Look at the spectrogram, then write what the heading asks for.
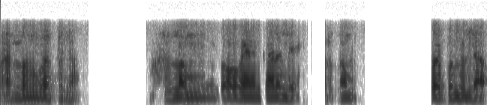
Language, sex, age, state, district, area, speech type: Malayalam, male, 30-45, Kerala, Malappuram, rural, conversation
